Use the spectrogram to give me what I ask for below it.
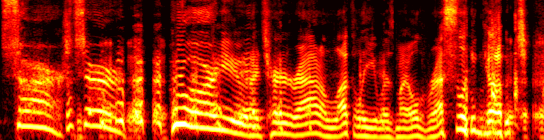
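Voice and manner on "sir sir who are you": very high, stretched, drawn-out screaming call. Retelling a man in a school hall: imitating someone screaming.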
